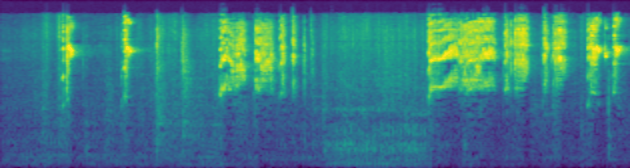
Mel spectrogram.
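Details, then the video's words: Green Fischer's lovebirds give shrill, high-pitched chirps and harsh squeaky bursts in quick irregular runs, with a brief rustle in between. "Cute Love Birds chirping & Sound"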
